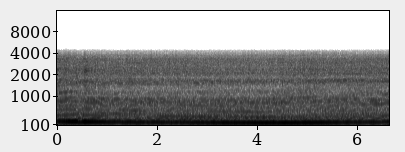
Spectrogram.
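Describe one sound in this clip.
A motorcycle engine roars at high, steady revs close by.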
